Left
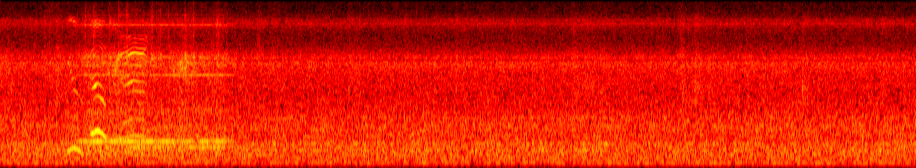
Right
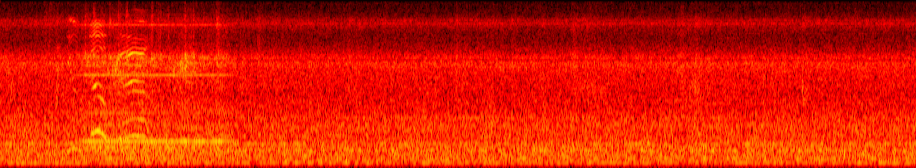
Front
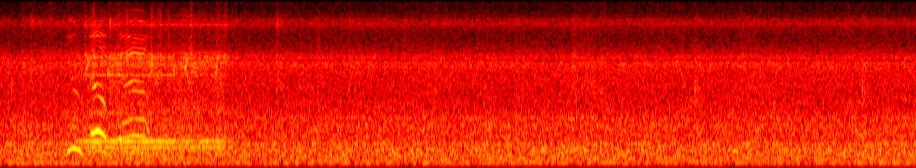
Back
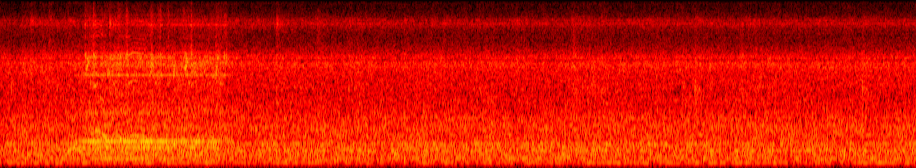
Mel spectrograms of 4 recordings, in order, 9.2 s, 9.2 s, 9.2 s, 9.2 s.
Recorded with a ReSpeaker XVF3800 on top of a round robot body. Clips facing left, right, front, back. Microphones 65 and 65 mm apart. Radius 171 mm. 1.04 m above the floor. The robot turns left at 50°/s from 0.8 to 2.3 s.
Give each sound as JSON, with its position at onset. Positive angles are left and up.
{"t": 0.7, "sound": "a child speaking", "azimuth_deg": 25}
